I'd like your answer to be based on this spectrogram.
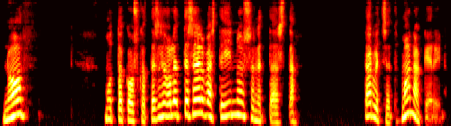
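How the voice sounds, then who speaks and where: A storyteller voicing a calm, well-travelled creature who manages the band and soothes its friends. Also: medium pitch, dry recording, dull audio, pitched above the performer's own voice. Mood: reasonable.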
